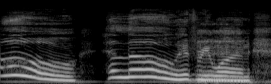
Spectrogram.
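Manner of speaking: high, floaty, dreamy faraway voice, oh drawn out. Describing how a character sounds in the audiobook, imitating her on-a-cloud voice. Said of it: "She sounds like she's like".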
